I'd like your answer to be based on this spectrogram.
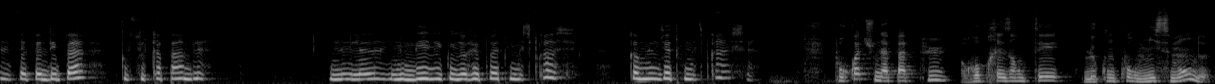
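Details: Young adult woman, deaf from birth, wearing hearing aids since birth and speaking orally with lip-reading, recently fitted with new hearing aids; speech of a person deaf from birth.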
